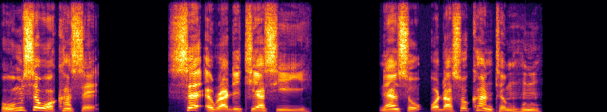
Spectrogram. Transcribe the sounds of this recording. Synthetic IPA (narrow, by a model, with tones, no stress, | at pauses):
ɔ˨wõ˦m˦sɛ˦wɔ˨kʰã˦sɛ̰˨ | sɛ˦ʔæ˨wa˨dɪ˦tʰɪ˦a˦si˨e˨ji˨ | nã˦n˦sʊ˨wɔ˨da˨sʊ˦kʰã˦n̩˨tʰɛ̃˨m˨ɦũ˦nũ˦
